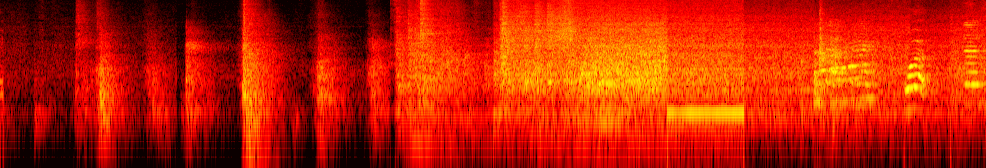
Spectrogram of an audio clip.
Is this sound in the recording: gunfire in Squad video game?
no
